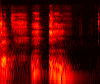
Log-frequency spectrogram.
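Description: A man's voice speaking, trailing into a drawn-out, level-pitched hesitation sound, then a short silence.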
